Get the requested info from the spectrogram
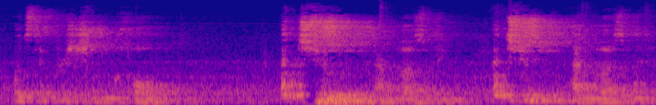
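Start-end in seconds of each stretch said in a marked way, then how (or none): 1.9-2.5 fake sneeze. 3.3-3.8 fake sneeze.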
